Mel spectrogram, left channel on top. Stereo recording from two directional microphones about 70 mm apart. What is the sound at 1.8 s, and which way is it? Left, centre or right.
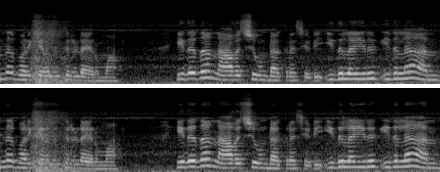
A woman's voice, left.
